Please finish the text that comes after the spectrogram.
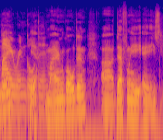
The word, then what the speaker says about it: Myron Golden: Myron Golden. Myron Golden.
